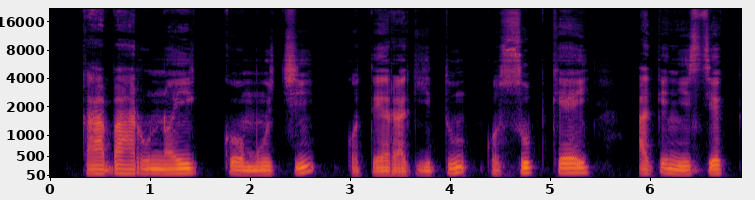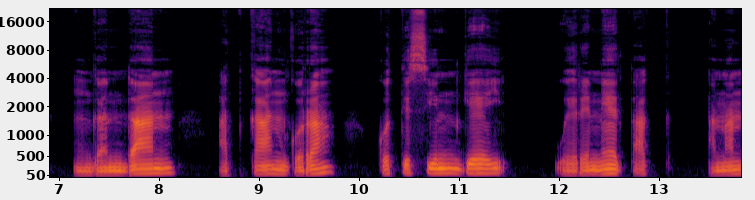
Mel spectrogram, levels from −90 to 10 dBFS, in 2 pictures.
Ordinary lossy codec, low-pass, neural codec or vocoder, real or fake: none; none; vocoder, 44.1 kHz, 128 mel bands every 512 samples, BigVGAN v2; fake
